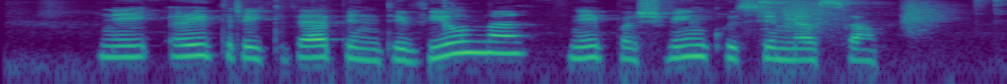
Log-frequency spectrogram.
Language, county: Lithuanian, Vilnius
